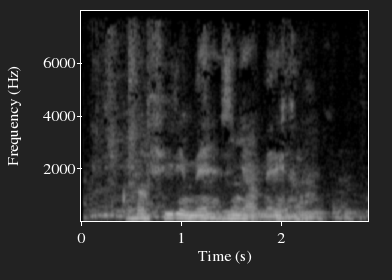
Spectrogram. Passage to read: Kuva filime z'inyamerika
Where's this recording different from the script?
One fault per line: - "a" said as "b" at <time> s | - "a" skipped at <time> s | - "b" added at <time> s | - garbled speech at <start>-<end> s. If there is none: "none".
none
